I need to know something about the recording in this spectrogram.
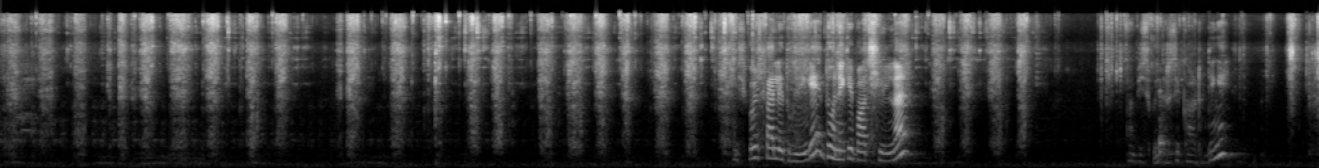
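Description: A knife scrapes repeatedly against something firm.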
